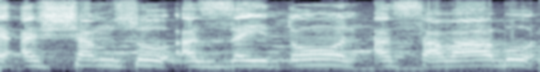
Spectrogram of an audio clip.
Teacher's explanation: مدغم ہو گیا، داخل ہو گیا، لام نہیں پڑھا جا رہا۔ الزیتون میں لام نہیں پڑھا جا رہا، الثواب میں لام نہیں پڑھا جا رہا۔ · الشمس میں دیکھیں لام نہیں پڑھا جا رہا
